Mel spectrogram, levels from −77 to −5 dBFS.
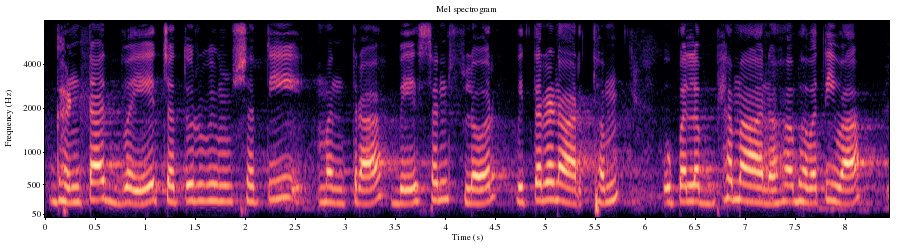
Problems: none marked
